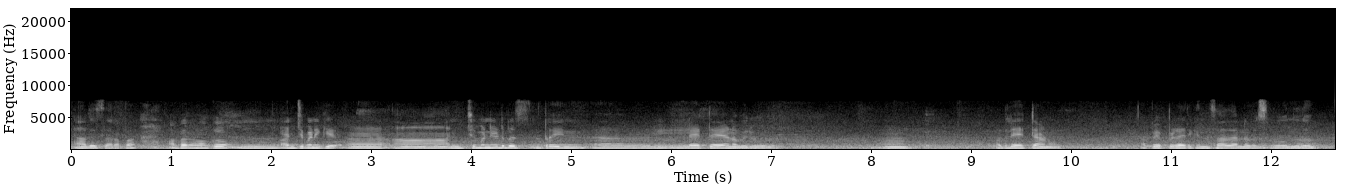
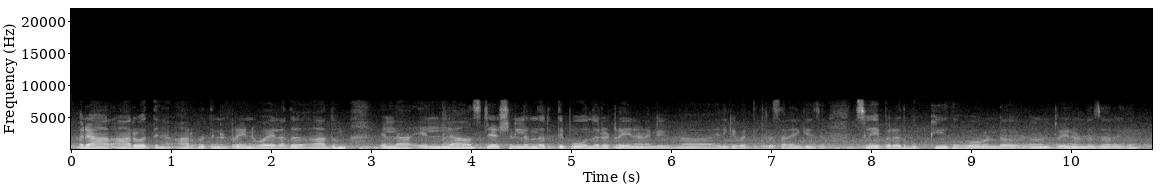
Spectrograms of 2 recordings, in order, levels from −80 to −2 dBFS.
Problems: constant background noise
